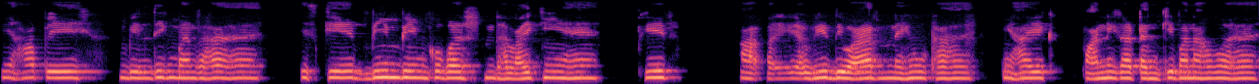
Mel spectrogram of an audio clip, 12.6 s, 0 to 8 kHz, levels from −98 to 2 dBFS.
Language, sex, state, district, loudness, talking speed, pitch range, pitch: Hindi, female, Chhattisgarh, Balrampur, -22 LUFS, 130 wpm, 210-225 Hz, 220 Hz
